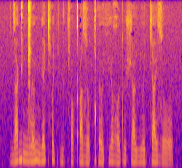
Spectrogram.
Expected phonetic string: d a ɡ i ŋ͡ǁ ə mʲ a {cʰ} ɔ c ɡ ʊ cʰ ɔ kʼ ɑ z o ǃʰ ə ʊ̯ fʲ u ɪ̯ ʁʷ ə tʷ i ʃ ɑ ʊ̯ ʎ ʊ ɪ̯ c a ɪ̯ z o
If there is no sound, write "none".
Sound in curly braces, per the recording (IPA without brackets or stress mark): cʰ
